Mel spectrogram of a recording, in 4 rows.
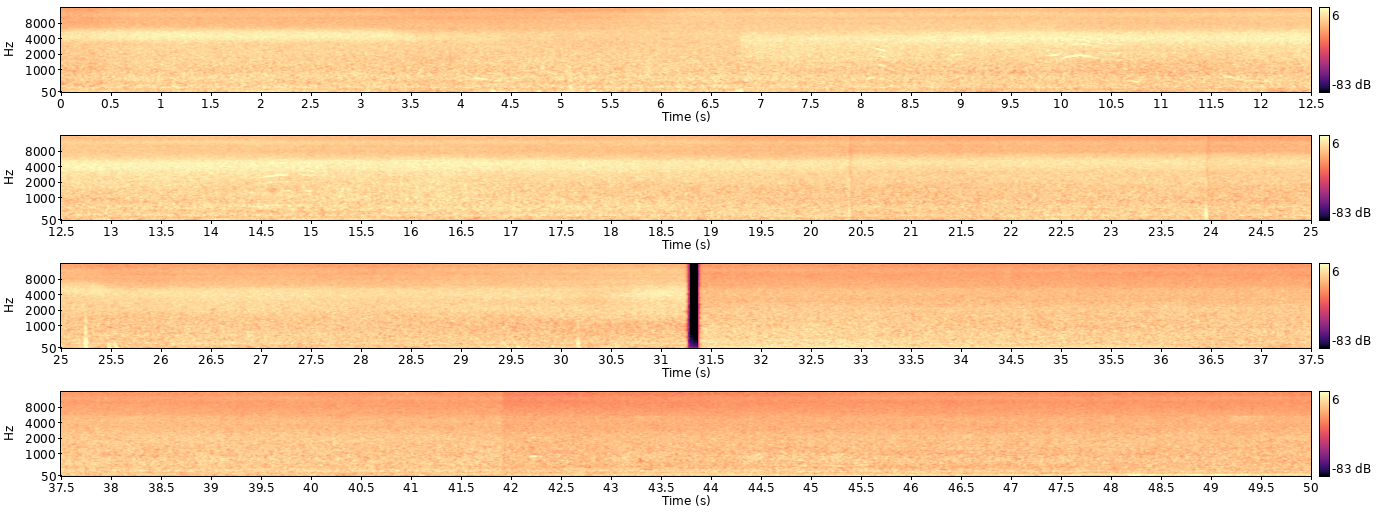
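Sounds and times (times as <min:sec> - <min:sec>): waterfall rushing and splashing: 0:00.0 - 0:50.0.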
